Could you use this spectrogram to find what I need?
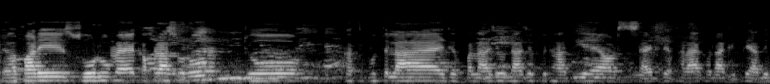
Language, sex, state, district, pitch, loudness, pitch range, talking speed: Hindi, male, Bihar, Vaishali, 165 Hz, -20 LUFS, 155-180 Hz, 150 wpm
